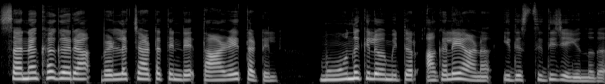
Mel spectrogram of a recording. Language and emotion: Malayalam, neutral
